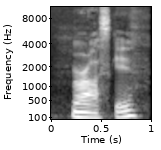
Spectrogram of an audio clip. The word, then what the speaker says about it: Moroski: Moroski.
